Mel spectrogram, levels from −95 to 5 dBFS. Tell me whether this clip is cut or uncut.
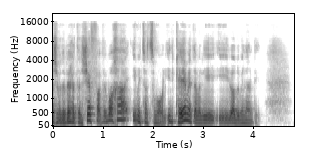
cut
